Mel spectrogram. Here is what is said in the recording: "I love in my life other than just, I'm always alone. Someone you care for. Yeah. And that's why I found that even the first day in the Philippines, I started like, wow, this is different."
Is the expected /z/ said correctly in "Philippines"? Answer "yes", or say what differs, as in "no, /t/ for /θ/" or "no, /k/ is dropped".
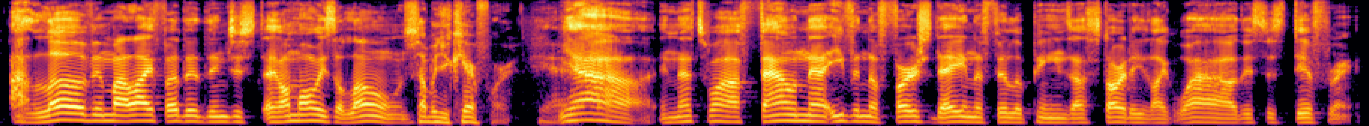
yes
